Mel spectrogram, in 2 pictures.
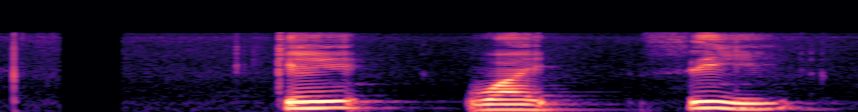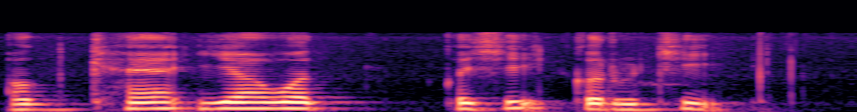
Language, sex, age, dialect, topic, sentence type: Marathi, male, 18-24, Southern Konkan, banking, question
